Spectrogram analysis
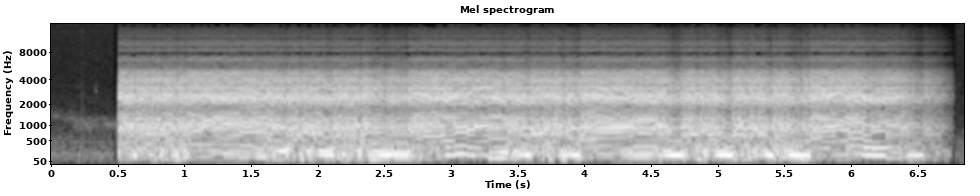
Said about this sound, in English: As a habit, I usually go for a much more distortion like sound for me live sound, away from using Reaper. When I have my distortion pedal on, it's an HM2, so it sounds more like this.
